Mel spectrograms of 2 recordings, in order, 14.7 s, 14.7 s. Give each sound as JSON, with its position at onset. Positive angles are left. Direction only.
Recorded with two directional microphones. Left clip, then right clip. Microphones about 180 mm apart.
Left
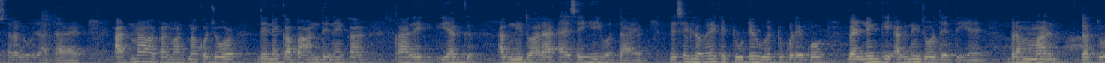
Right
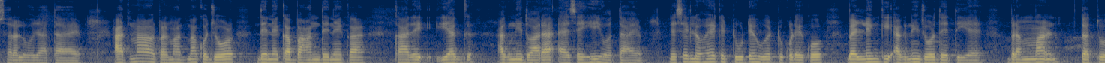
{"t": 0.0, "sound": "a woman's voice", "side_deg": -40}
